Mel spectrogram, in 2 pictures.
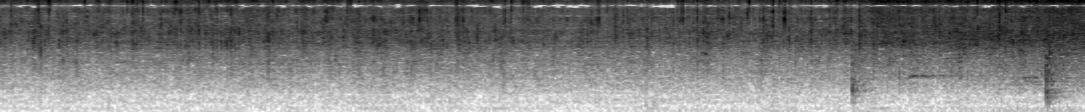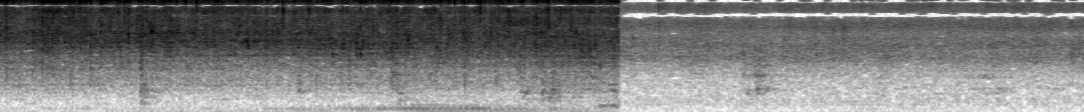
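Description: Chopped onions, tomatoes, green chillies and garlic sizzling in hot oil in a non-stick frying pan while being stirred, with a slotted metal spatula clicking against the pan a few times. The sizzle drops suddenly to a quieter level near the end.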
